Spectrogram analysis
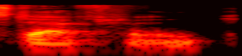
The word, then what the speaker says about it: Stephen: but my name is Stephen s p hn it's SP pronounced Stefan if you want to be correct but it's Stephen sticks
